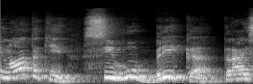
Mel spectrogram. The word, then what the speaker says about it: rubrica: A palavra vou cortar aqui, olha, não há acento, essa palavra não é rúbrica, a palavra é rubrica. Rubrica. Isto é, a sílaba tônica dessa palavra está aqui, olha, na penúltima posição.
